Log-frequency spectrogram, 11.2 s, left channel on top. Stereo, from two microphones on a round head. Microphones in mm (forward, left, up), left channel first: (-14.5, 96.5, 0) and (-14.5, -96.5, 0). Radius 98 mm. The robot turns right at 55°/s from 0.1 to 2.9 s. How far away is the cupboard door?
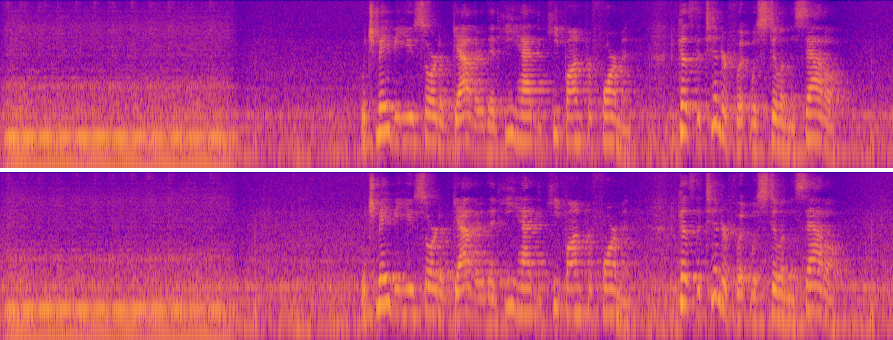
No cupboard door in this recording.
